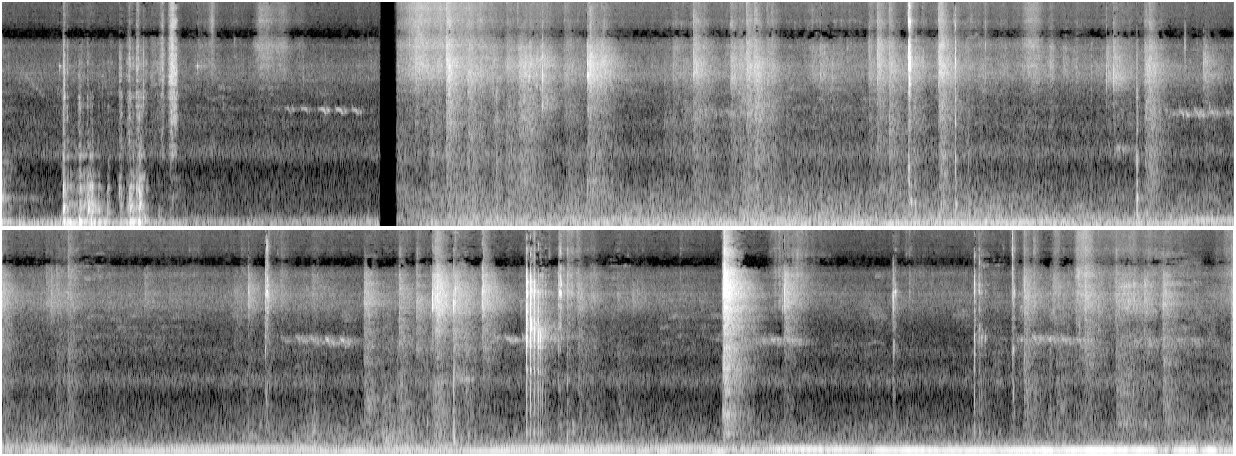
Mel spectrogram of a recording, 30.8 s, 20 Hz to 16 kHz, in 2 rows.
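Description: Engine oil poured from a quart bottle into the oil-fill port of a Predator 212cc engine, over a low steady hum that grows louder near the end. A few sharp clicks and some faint bird chirps come through.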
